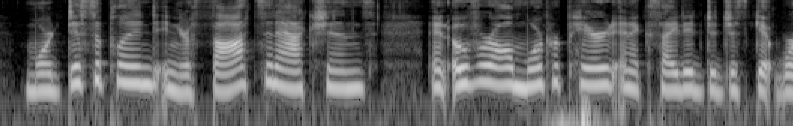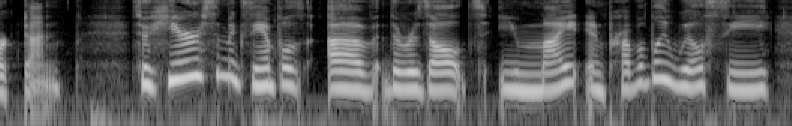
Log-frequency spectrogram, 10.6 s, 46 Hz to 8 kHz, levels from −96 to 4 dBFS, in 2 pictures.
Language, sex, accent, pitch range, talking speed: English, female, American, 200-250 Hz, 180 wpm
